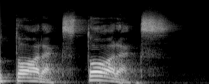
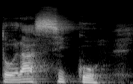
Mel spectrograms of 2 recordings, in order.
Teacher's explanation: O tórax, aquele som de KS produzido pelo X, nós vamos transformar num som de S, torácico.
